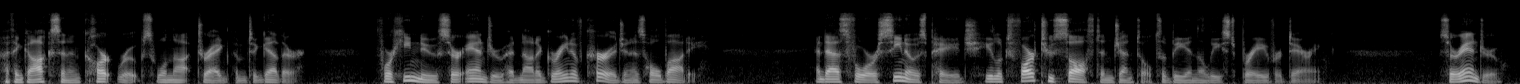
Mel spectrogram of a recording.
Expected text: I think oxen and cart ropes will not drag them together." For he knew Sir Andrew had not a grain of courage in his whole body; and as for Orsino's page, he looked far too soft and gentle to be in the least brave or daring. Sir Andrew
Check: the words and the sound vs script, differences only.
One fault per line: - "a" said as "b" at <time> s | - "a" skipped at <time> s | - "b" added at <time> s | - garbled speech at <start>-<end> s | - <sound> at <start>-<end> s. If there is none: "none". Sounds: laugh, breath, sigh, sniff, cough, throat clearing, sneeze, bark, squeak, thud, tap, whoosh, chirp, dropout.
none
